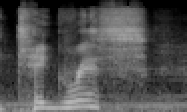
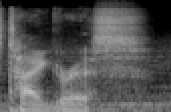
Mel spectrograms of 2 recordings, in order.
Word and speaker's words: Tigris: Or I say Tigris, but I'm pretty sure it's Tigris.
